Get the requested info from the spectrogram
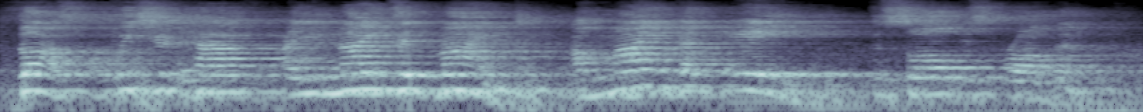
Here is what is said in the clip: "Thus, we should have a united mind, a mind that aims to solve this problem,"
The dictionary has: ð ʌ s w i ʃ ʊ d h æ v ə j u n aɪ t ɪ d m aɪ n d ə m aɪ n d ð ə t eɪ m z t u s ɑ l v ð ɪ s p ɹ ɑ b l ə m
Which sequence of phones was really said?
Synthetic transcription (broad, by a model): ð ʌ s w i ʃ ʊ d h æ v ə j u n aɪ t ɪ d m aɪ n d ə m aɪ n d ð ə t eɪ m t u s ɑ l v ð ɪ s p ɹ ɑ b l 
